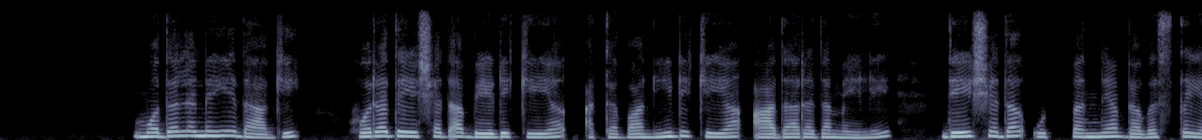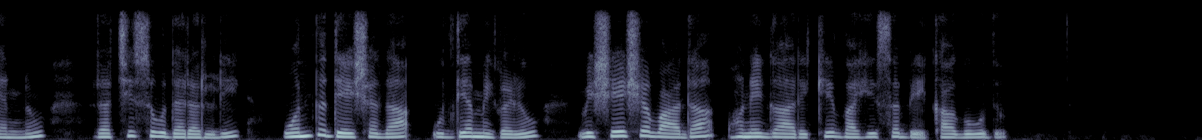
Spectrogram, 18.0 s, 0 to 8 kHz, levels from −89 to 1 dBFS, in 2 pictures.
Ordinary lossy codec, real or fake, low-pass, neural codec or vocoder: none; fake; 7.2 kHz; codec, 16 kHz, 2 kbps, FunCodec, trained on LibriTTS, 25 frames a second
